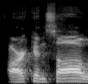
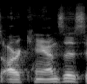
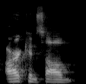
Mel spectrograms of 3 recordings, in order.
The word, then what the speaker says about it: Arkansas: It's like Arkansas, which you would probably pronounce as Arkansas if you didn't know. But it's actually, there's like laws in Arkansas, like outlawing calling it Arkansas.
